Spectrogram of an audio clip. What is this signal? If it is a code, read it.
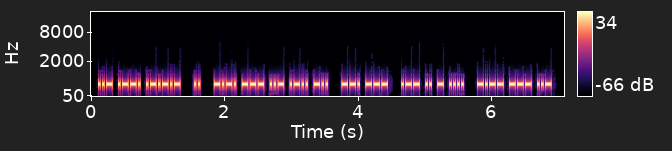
Morse code, heard as a keyed tone, about 40 wpm, 600 Hz. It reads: UP. I COULD GO WITH YOU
